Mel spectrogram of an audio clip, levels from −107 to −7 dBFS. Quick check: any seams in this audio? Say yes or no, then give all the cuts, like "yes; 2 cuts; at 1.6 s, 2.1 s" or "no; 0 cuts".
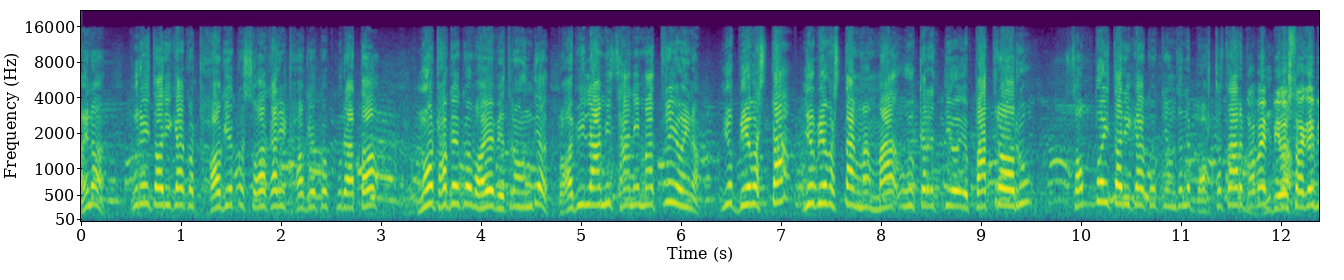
yes; 3 cuts; at 4.7 s, 6.3 s, 7.1 s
